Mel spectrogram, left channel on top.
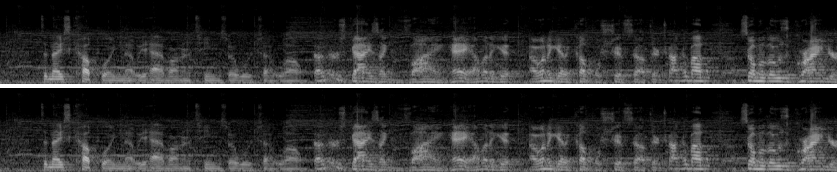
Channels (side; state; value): both; identical; correlation 1.00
